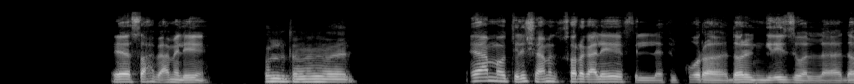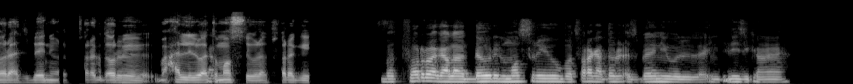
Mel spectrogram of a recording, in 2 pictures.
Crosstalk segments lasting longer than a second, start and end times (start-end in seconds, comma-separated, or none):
none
